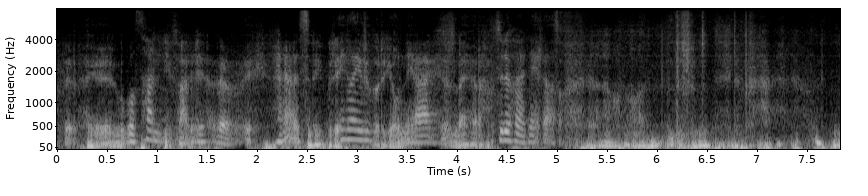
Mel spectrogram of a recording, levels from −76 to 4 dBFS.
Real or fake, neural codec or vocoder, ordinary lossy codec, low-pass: fake; codec, 16 kHz, 0.5 kbps, X-Codec, WavLM features, trained on Multilingual LibriSpeech; none; none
